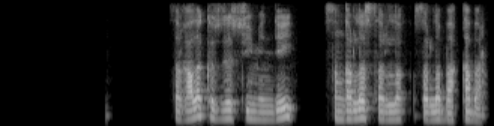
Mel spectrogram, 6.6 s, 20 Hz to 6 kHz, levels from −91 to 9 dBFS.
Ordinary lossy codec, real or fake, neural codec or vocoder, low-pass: none; real; none; 5.4 kHz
